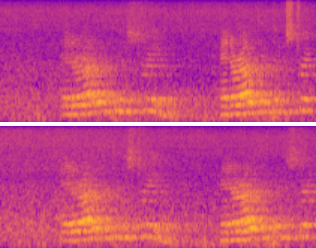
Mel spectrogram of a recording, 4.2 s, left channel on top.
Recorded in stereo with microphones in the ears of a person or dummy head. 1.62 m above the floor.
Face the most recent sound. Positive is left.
turn(degrees=85)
